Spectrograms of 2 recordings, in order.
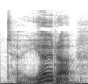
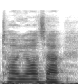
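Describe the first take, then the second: First: Stressed and unstressed syllables contrast clearly. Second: All syllables get equal stress. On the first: The speaker calls it right. "there's definitely this up-down stress" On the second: The speaker calls it wrong. "it sounds like stress is equal on every single word"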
